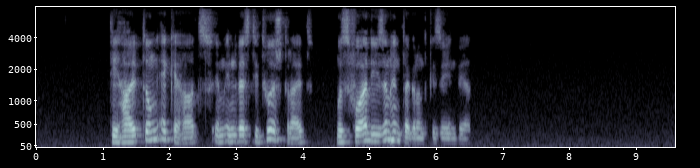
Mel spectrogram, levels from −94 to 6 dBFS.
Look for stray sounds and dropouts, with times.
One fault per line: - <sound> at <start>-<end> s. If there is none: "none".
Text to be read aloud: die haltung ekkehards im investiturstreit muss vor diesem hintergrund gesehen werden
none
